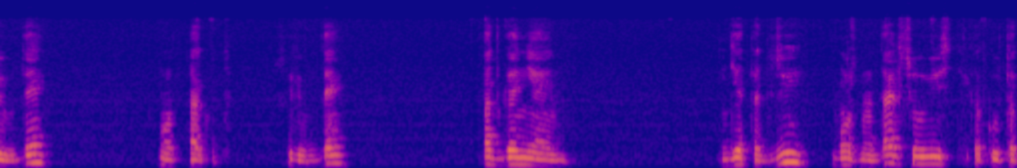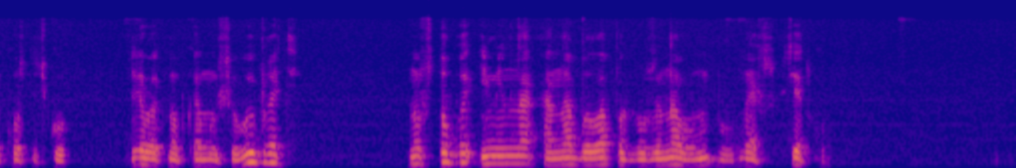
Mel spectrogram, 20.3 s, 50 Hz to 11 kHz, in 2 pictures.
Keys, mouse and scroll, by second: 0.0 shift+d, 5.2 middle click, 5.2 shift+d, 7.5 g, 9.4 click, 10.4 g, 12.2 middle click, 18.1 click, 20.2 g.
